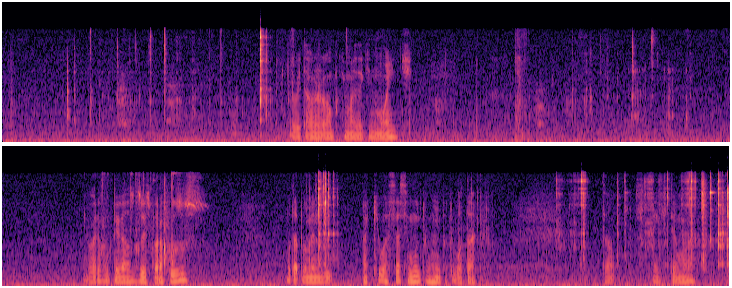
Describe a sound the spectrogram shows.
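Small metal parts click and clink as they are handled.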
